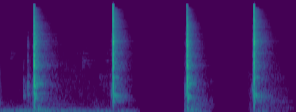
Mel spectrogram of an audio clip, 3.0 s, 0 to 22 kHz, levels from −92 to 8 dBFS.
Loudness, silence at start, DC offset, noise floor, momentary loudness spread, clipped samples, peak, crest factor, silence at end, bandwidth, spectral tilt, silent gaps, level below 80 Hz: -30 LUFS; 0.35 s; under 0.1%; -66 dBFS; 2 LU; under 0.1%; 0 dBFS; 36 dB; 0.35 s; 16.5 kHz; 2 dB/octave; 1.39-1.81 s, 2.15-2.47 s; -68 dBFS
